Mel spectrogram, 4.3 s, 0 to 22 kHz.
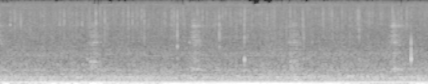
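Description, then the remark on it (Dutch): Soft, steady fizzing of a Hertog-Jan 0.0 alcohol-free beer bubbling after the can is opened, a continuous crackly hiss with faint scattered pops and a low hum underneath, no talking. “Kan je het horen bubbelen?”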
